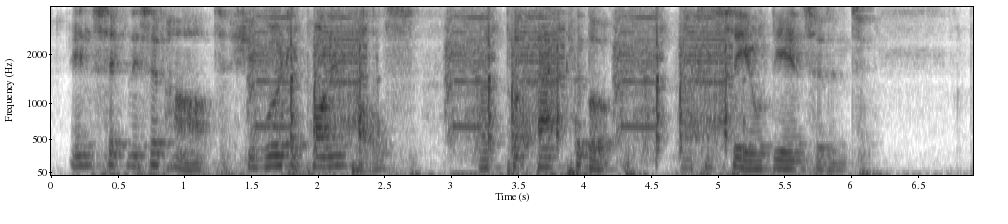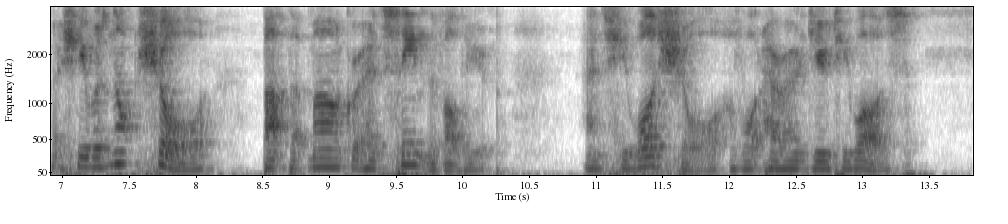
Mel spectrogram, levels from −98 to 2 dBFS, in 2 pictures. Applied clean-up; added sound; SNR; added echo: none; Camera; 0 dB; reverberation time 0.4 s.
